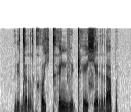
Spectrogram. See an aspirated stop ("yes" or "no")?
yes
